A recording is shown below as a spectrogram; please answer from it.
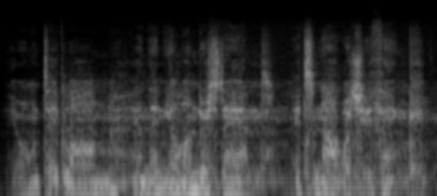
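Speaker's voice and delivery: slow creepy whisper; sinister whisper. Acted. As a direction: whisper it slowly and menacing. Villain speaks in whisper.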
